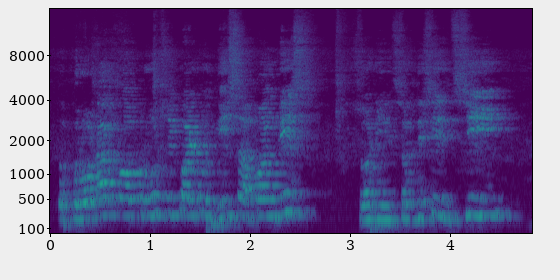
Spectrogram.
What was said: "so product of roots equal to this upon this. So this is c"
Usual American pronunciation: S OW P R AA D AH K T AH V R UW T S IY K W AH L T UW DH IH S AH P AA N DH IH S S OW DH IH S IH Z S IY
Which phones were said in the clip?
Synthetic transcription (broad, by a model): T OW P R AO D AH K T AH P R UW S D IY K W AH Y T UW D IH S AH P AA N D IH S S OW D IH S IH Z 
